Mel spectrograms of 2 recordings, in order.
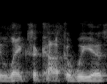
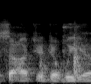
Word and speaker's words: Sakakawea: Everybody that tries to say Lake Sakakawea says Sajajawea or something like that.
